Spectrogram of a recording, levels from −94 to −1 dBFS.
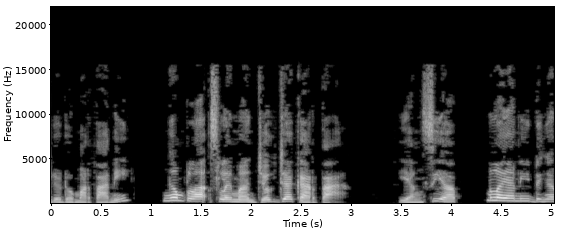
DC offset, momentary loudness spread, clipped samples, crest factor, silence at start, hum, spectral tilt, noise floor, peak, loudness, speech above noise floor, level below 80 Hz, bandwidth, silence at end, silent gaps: under 0.1%; 13 LU; under 0.1%; 20 dB; 0 s; none; -3.5 dB/octave; -80 dBFS; -2 dBFS; -21 LUFS; 59 dB; -72 dBFS; 16 kHz; 0 s; 0.85-1.06 s, 4.11-4.30 s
